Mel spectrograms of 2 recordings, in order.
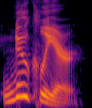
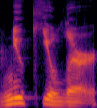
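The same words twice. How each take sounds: First: The middle is said as "clee," like its spelling. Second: The middle is said as "cu," like "nu-cu-lar." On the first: "which is how it's spelled" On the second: "what you are saying is N U C U L A R"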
